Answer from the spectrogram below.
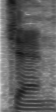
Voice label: "jeng", chinese

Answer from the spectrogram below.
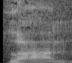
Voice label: "laan", chinese

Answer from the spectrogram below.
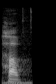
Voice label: "hap", chinese

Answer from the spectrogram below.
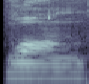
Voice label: "wong", Chinese

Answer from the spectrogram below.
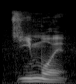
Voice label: "jimuih", Cantonese

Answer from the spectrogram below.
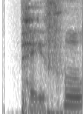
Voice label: "peihfu", Cantonese; body; 身體

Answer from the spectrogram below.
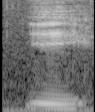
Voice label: "yi", Chinese

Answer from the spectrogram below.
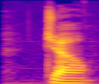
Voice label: "jau", chinese

